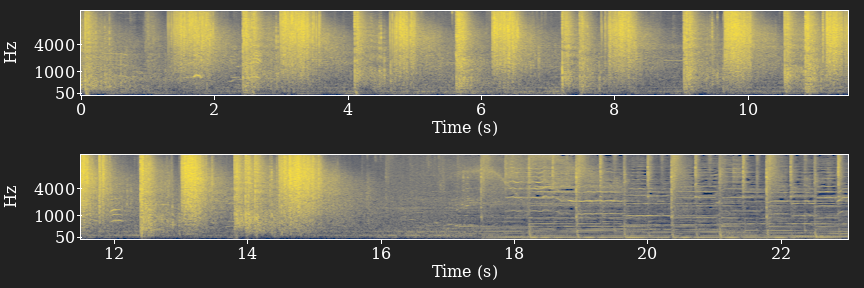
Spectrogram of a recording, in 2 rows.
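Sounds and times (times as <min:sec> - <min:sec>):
fireworks banging: 0:00.0 - 0:17.7.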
